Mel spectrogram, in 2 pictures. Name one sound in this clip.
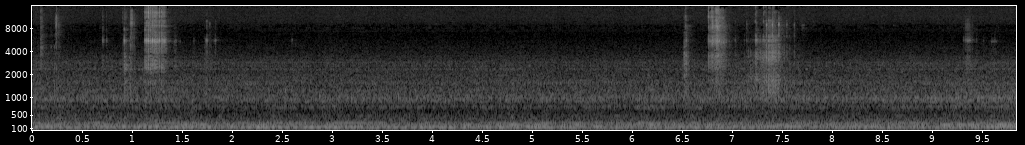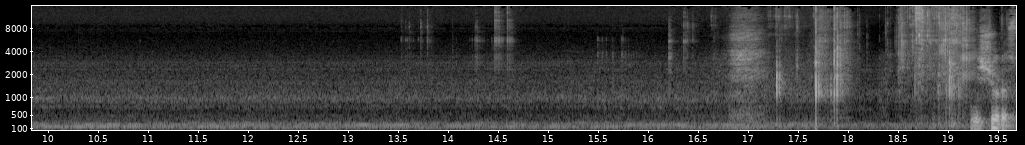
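Hard plastic fishing lures click and tap as a hand handles them.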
